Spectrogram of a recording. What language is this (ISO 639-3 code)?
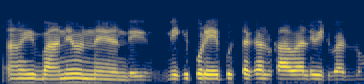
tel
